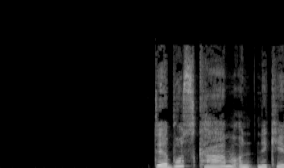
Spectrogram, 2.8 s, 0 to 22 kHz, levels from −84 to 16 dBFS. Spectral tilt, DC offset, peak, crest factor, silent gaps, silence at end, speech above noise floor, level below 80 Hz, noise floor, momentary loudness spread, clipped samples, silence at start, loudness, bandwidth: -4.5 dB/octave; under 0.1%; -2 dBFS; 18 dB; none; 0 s; 70 dB; -68 dBFS; -85 dBFS; 5 LU; under 0.1%; 1.55 s; -16 LUFS; 16.5 kHz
